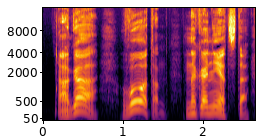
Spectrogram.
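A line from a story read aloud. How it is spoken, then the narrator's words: Exclamation. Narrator (Russian): воскликнул Ламоль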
